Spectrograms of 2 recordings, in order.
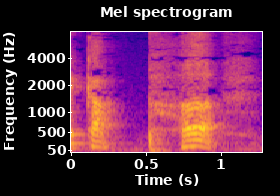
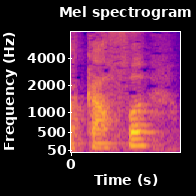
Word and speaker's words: Kapha: Muita gente fala Kapha, porque é assim que a gente pronuncia, por exemplo, em Gujarati, em Hindi, né? Na pronúncia do sânscrito, de verdade, é Kapha ha, né, com P, com Mahaprana, né, com bastante ar saindo, mas no Hindi e no Gujarati, que por exemplo eles pronunciam F, né, como se fosse um F né, em português, então você pode falar kafa ou você pode falar kapha, né, depende de, de, de qual é a tua orientação, né, qual é a base linguística que você está é, tá usando.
